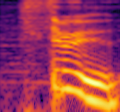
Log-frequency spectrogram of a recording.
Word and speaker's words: through: initiative and not initiative through and not true when you say true the word loses its meaning so through and not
